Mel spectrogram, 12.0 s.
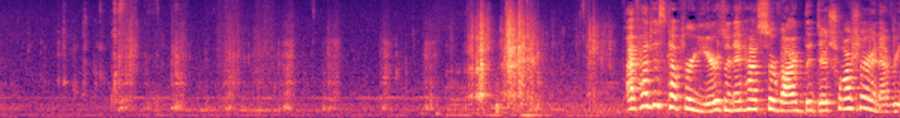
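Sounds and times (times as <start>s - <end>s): person chewing food: 0.4s - 6.3s.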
